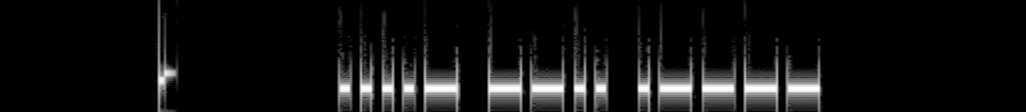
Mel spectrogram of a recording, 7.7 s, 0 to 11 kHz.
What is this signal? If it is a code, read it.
Morse code, heard as a keyed tone, about 15 wpm, 700 Hz. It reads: 4Z1
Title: Callsign Prefixes for Top 50 DXCC - 15wpm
